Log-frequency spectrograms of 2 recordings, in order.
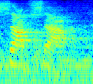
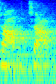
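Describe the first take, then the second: First: Each word starts with an 'sh' sound. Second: Each word starts with a 'ch' sound. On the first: The speaker calls it right. "instead of saying sharp sharp" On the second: The speaker calls it wrong. "I've heard some teachers say do chop chop"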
